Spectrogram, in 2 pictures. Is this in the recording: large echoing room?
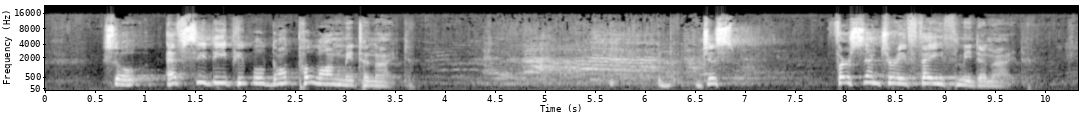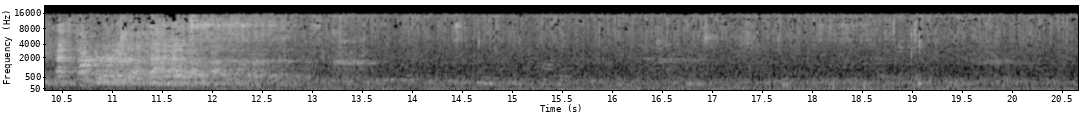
yes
